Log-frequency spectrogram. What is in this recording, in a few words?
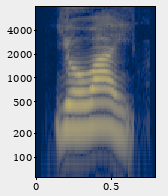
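"yowai", Japanese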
